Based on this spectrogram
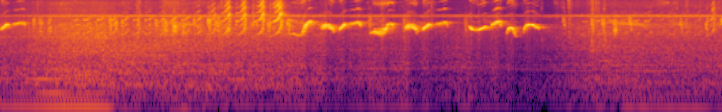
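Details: Caged Chinese hwamei kept as a fighting bird: soft chatter in a noisy start, then clear swooping whistled phrases, each bending up and down, before trailing into quieter chatter. A steady high whine continues throughout.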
